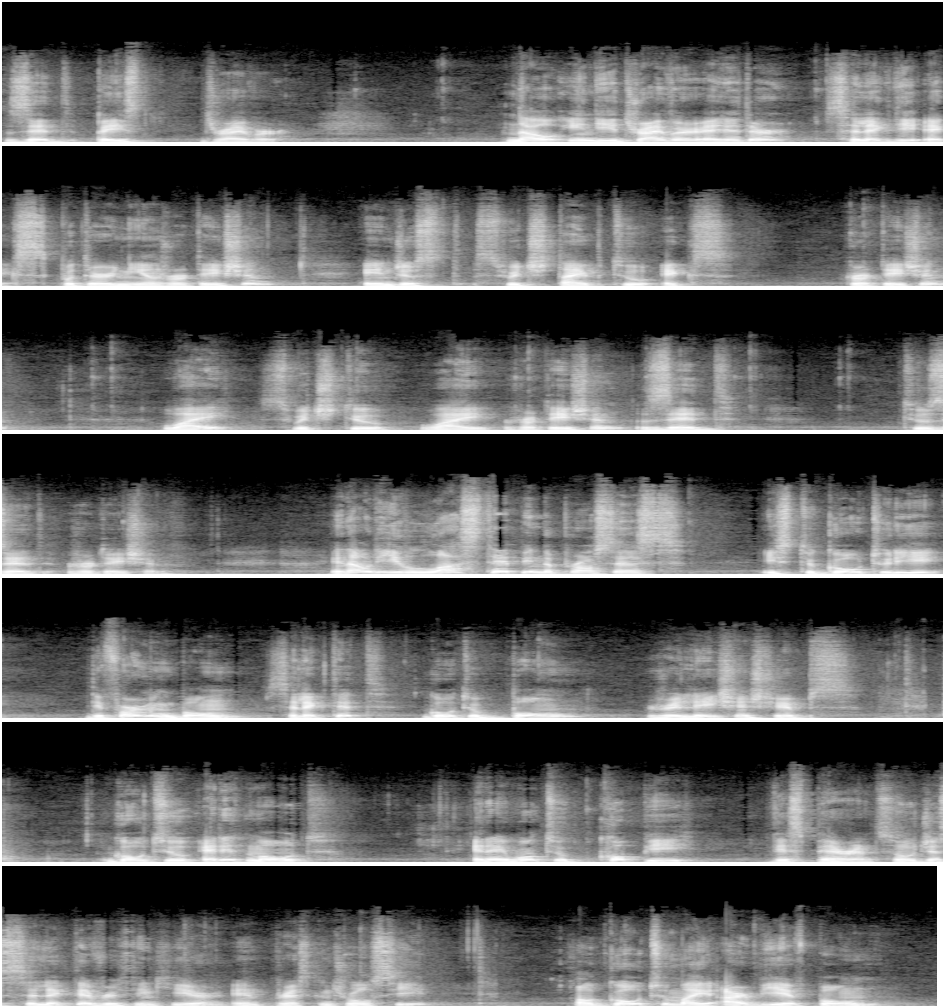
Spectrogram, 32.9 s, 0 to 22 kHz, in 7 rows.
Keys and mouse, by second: 0.0 right click, 19.2 click, 22.4 click, 23.2 middle click, 23.9 Tab, 26.5-29.9 drag, 31.8 click.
